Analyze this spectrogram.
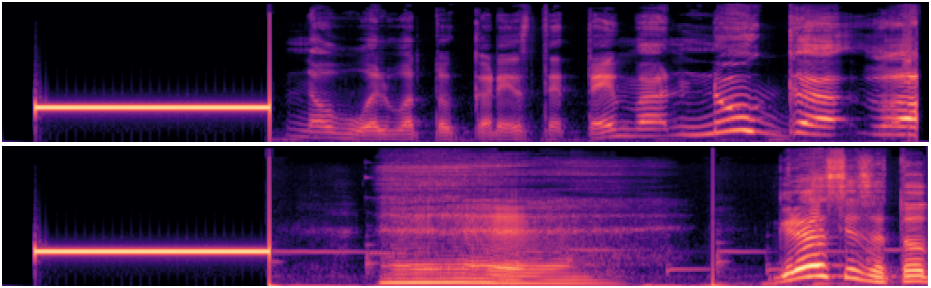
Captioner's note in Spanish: Sonidos de vomito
